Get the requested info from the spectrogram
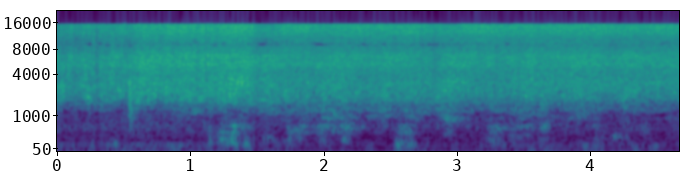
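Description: Ground spice paste (dried chilli, ginger and cumin-pepper) frying in hot oil in a kadai with a splash of water just added, giving a steady sizzling hiss as a spatula stirs it.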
